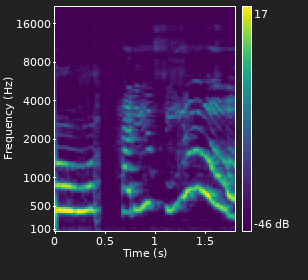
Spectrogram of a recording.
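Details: Talking female Siberian Husky, indoors, nervous about a vet visit with a fever; voiced, speech-like howling yowls in three phrases, the last sliding up then down, right after a person asks how she feels.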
